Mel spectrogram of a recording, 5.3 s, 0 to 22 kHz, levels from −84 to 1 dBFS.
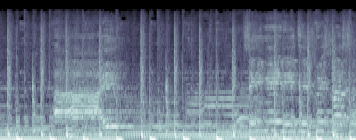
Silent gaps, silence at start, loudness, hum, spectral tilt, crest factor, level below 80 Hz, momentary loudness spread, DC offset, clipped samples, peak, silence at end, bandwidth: none; 0 s; -12 LUFS; none; -5.5 dB/octave; 10 dB; -14 dBFS; 3 LU; under 0.1%; under 0.1%; 0 dBFS; 0 s; 16 kHz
